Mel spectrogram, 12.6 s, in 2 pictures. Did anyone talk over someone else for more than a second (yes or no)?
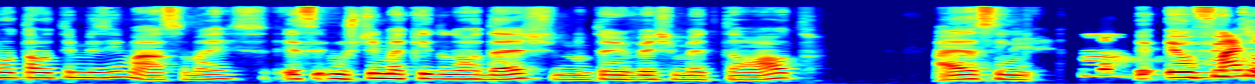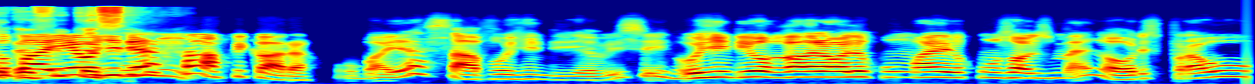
yes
